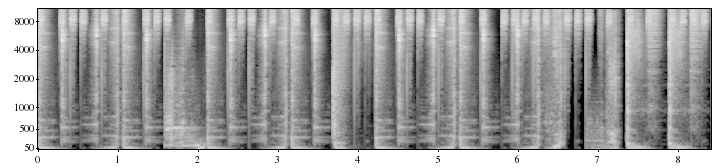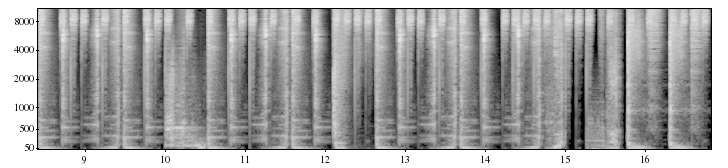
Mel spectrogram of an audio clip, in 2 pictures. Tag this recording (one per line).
sampling
rhythm
pads
drum-loop
loop
beat
percussion-loop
